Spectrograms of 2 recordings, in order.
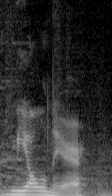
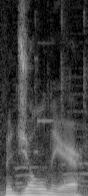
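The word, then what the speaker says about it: Mjolnir: Like for example, instead of Molir, the armor is pronounced Molnir, which granted is probably how I would have pronounced it did as a kid, but it's Molir.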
